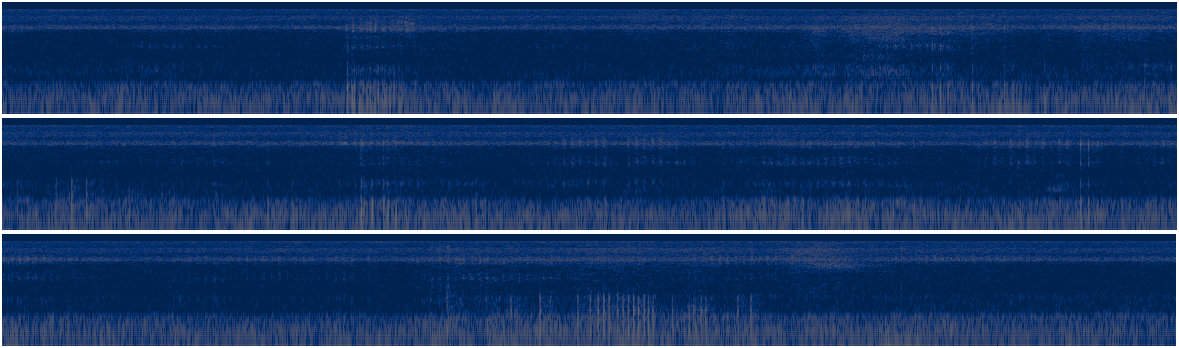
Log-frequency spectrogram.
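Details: Bengal cat purring indoors: a quiet, steady low rumble runs unbroken through the whole stretch, with faint soft rustles now and then.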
